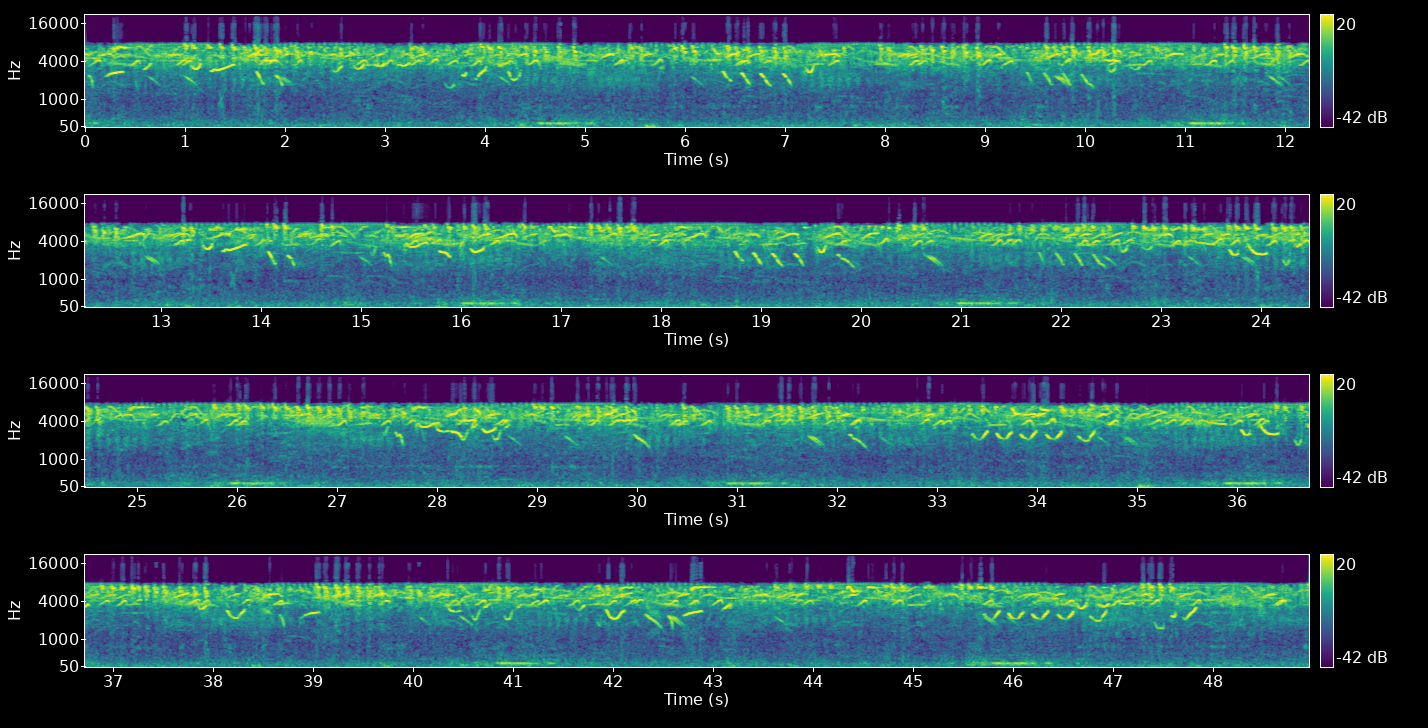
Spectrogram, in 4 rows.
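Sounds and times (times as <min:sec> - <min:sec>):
small songbirds chattering: 0:00.0 - 0:48.9.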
